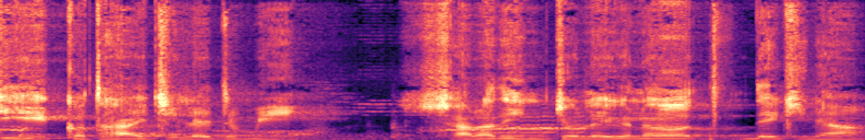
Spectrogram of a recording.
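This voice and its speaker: A cartoonish character voice with clear echo and clear background noise. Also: man, medium pitch for a man, moderate pace. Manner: gruff, dismissive.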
